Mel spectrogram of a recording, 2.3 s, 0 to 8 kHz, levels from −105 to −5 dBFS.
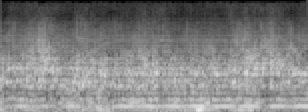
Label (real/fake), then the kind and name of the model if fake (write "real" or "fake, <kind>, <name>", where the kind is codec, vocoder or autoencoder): fake, vocoder, BigVGAN v2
